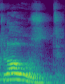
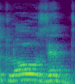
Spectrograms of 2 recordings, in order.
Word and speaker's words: closed: ما بقولش called غلط، ما بنطقش الاي اصلا. بقول closed، ما بقولش closed غلط، بقول loved، ما بقولش loved.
